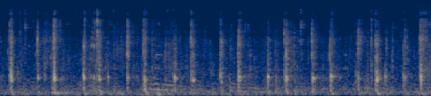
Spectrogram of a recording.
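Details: Dyfed Shire horse hauling a ride-on cart, its hooves striking in a steady clip-clop of sharp knocks about every half second, with soft voices and a faint low rumble underneath.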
